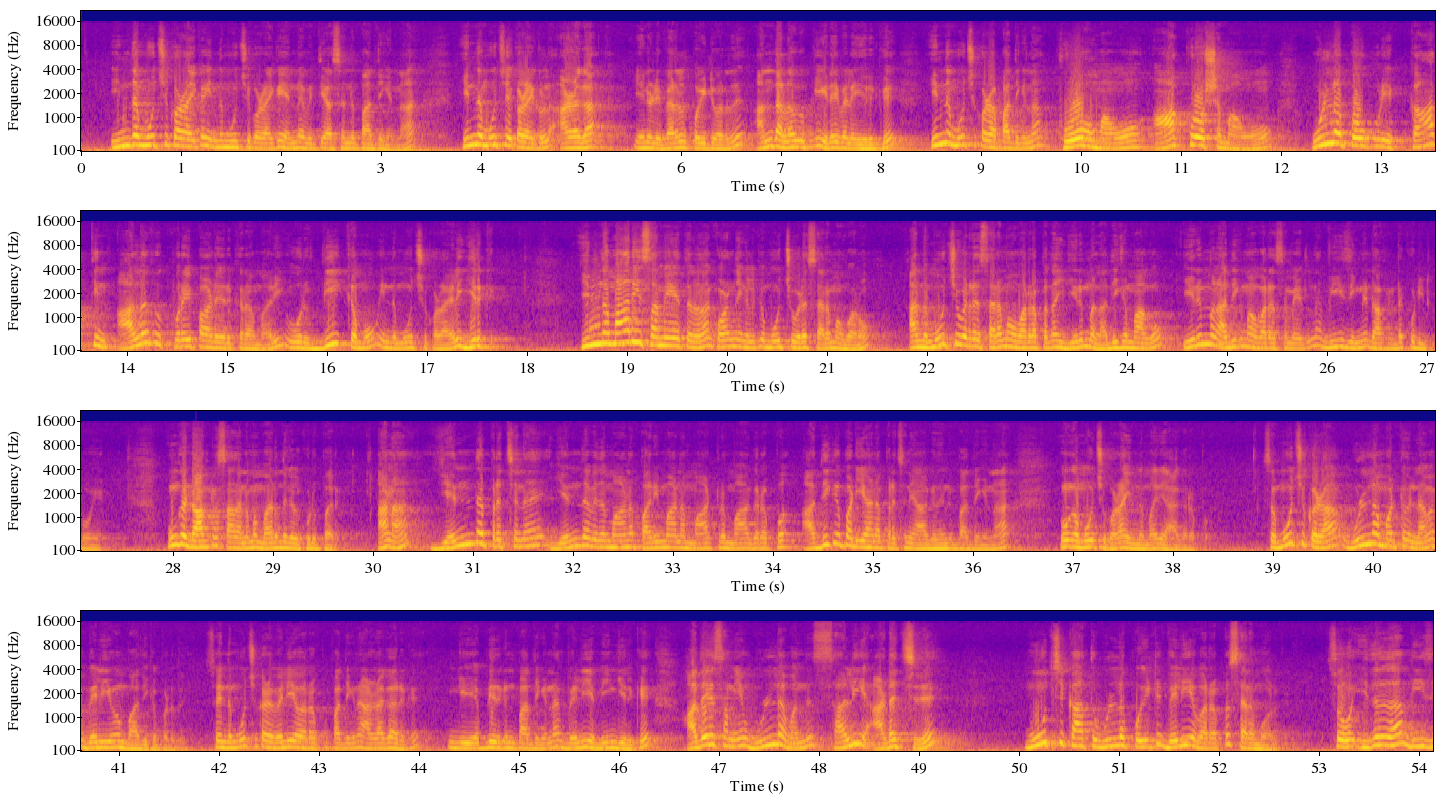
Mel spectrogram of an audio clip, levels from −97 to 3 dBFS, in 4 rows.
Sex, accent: male, native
